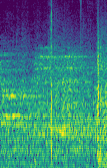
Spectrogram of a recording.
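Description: Ice hockey play in an indoor rink: steady arena ambience with two sharp clacks of stick and puck, one about a second in and one near the end.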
